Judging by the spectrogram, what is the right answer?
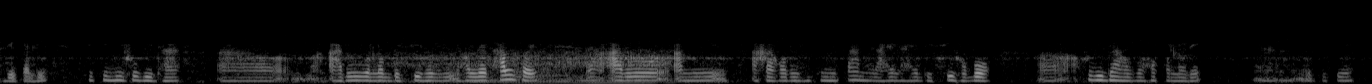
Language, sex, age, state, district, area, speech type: Assamese, female, 45-60, Assam, Goalpara, urban, spontaneous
